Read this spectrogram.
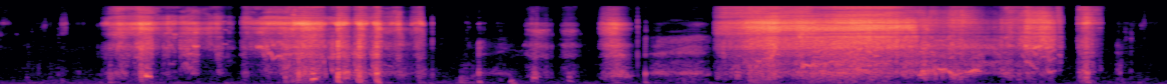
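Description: A young man groans and moans close by.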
